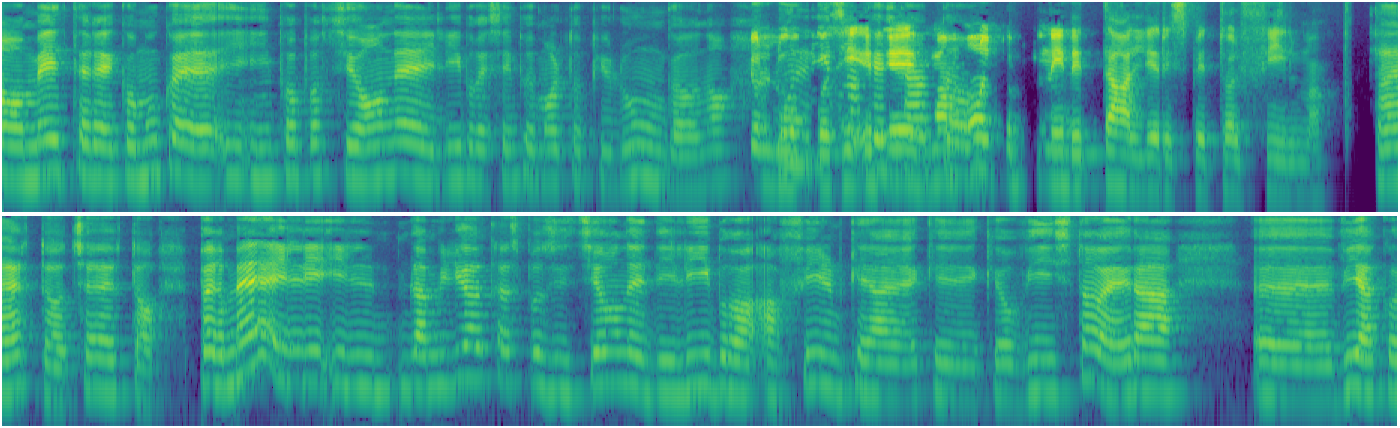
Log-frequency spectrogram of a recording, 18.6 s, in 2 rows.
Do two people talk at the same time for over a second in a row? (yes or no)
yes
